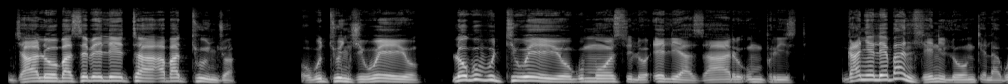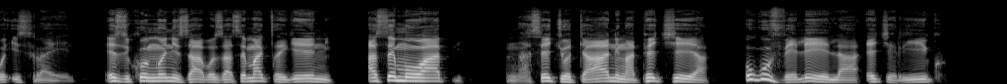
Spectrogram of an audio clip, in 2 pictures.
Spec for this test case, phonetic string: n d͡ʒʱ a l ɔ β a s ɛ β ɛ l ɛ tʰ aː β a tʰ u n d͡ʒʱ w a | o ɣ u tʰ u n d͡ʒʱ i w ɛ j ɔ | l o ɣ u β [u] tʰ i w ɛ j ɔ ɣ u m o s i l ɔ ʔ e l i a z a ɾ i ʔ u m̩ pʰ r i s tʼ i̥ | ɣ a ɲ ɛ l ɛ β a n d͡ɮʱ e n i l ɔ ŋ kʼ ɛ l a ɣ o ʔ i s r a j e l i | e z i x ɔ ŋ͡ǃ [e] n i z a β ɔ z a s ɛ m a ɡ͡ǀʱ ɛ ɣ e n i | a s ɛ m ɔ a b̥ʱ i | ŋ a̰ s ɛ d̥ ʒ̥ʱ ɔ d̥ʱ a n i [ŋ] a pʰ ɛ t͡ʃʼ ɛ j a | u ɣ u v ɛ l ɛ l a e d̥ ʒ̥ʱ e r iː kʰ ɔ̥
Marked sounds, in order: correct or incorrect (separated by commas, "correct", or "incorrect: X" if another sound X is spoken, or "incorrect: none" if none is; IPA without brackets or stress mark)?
correct, correct, correct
